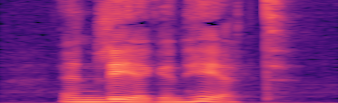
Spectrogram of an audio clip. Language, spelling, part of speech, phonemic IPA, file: Swedish, lägenhet, noun, /²lɛːɡɛnheːt/, Sv-lägenhet.ogg
- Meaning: 1. apartment, flat (domicile occupying part of a building) 2. possibility, occasion, opportunity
